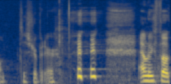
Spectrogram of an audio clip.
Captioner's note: chuckles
